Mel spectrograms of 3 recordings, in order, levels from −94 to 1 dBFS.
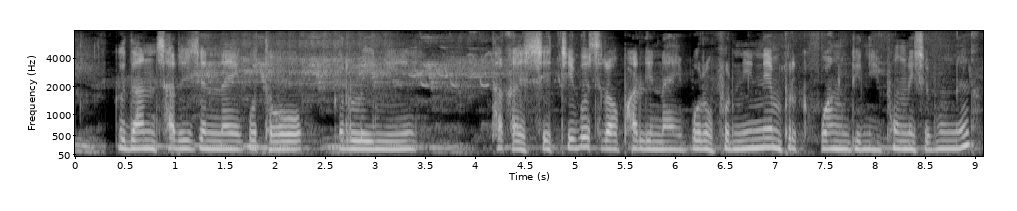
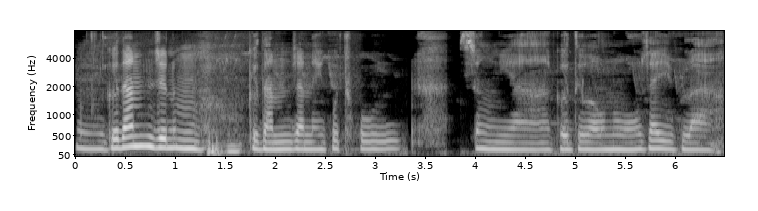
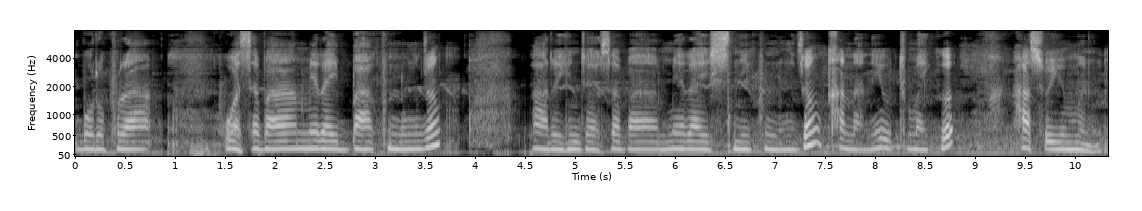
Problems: constant background noise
